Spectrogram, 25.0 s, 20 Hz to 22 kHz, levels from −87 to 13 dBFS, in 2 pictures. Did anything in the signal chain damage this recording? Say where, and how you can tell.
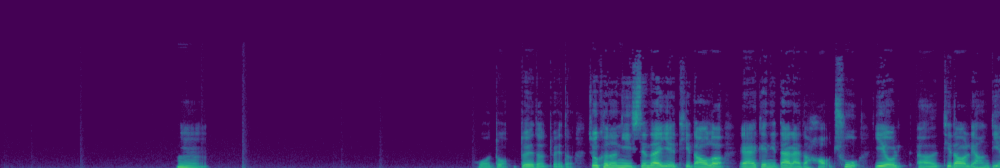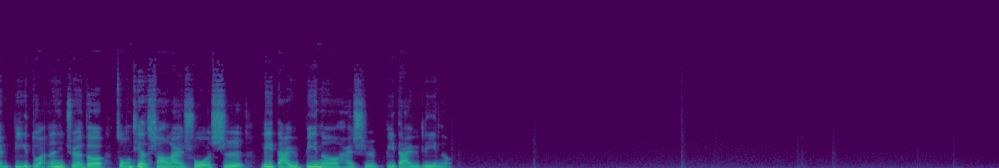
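No, nothing in this speech recording stood out as damage from any stage of the signal chain when I listened to it.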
